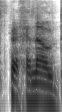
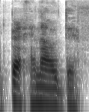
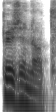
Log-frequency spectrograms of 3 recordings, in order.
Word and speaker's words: Pegenaute: It's Pegenaute. It's a Spanish name. Not easy to say, Pegenaute. Yeah. Okay. Muchas gracias. You saved me from pronouncing that. Gracias, Joe. Yeah, I know. It's a hard one. In French, they say Pegenaute.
